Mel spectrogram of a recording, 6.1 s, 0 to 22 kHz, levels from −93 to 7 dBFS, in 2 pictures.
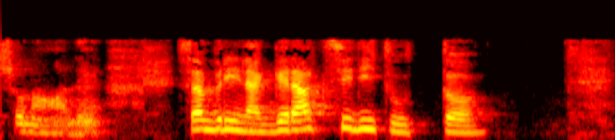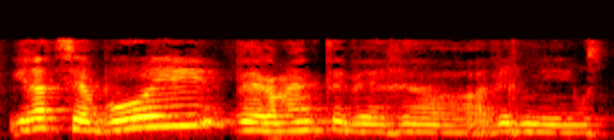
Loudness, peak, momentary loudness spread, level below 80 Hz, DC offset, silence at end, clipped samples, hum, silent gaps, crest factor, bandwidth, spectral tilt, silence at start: -25 LUFS; -2 dBFS; 15 LU; -68 dBFS; under 0.1%; 0.1 s; under 0.1%; none; none; 24 dB; 8 kHz; -2.5 dB/octave; 0 s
